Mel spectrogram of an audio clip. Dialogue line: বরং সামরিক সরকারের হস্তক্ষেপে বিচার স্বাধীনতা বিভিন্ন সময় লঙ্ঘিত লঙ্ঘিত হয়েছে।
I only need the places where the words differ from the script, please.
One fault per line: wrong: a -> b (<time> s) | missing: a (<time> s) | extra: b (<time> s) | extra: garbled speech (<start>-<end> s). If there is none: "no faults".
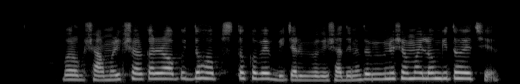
extra: অবৈধ (1.7 s)
extra: বিভাগের (3.0 s)
missing: লঙ্ঘিত (4.6 s)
